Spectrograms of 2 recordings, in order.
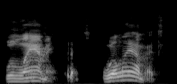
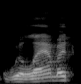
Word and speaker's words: Willamette: Dean, what you did, your accomplishment on swimming the entire length of the, and it's pronounced Willamette, right? – Willamette. Rhymes with damn it. – You swam the entire length of the Willamette River up in the Pacific Northwest,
